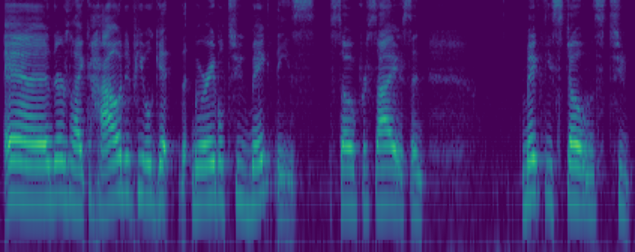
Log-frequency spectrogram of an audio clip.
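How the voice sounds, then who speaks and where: A hoarse woman who is losing her voice, talking through a tarot topic in a rambling, chatty way with sarcastic asides. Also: on the low side. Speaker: tarot reader. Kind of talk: casual monologue.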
